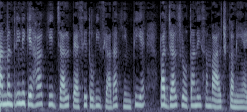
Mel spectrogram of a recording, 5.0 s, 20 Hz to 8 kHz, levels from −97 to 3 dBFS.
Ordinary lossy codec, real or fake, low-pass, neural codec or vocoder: none; real; none; none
